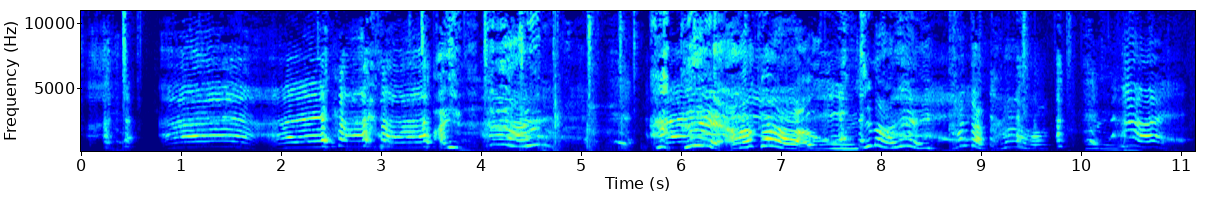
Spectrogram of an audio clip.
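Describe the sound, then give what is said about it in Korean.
A young child in a living room cries and wails without pause after a man's scream, high-pitched sobbing cries that rise and fall in pitch, broken by short catching breaths, fairly loud throughout. “울음소리가 들려오자 거실엔 잠시 침묵이 이어진다.”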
